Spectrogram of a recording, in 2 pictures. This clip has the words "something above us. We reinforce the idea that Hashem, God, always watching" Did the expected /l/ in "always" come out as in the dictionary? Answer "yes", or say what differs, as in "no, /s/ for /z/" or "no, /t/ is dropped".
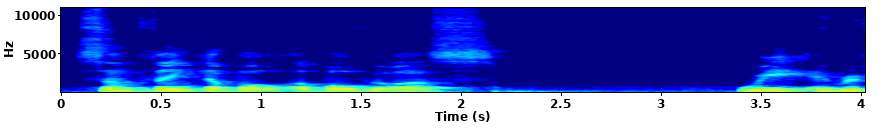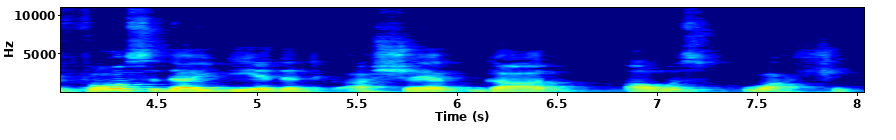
no, /l/ is dropped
